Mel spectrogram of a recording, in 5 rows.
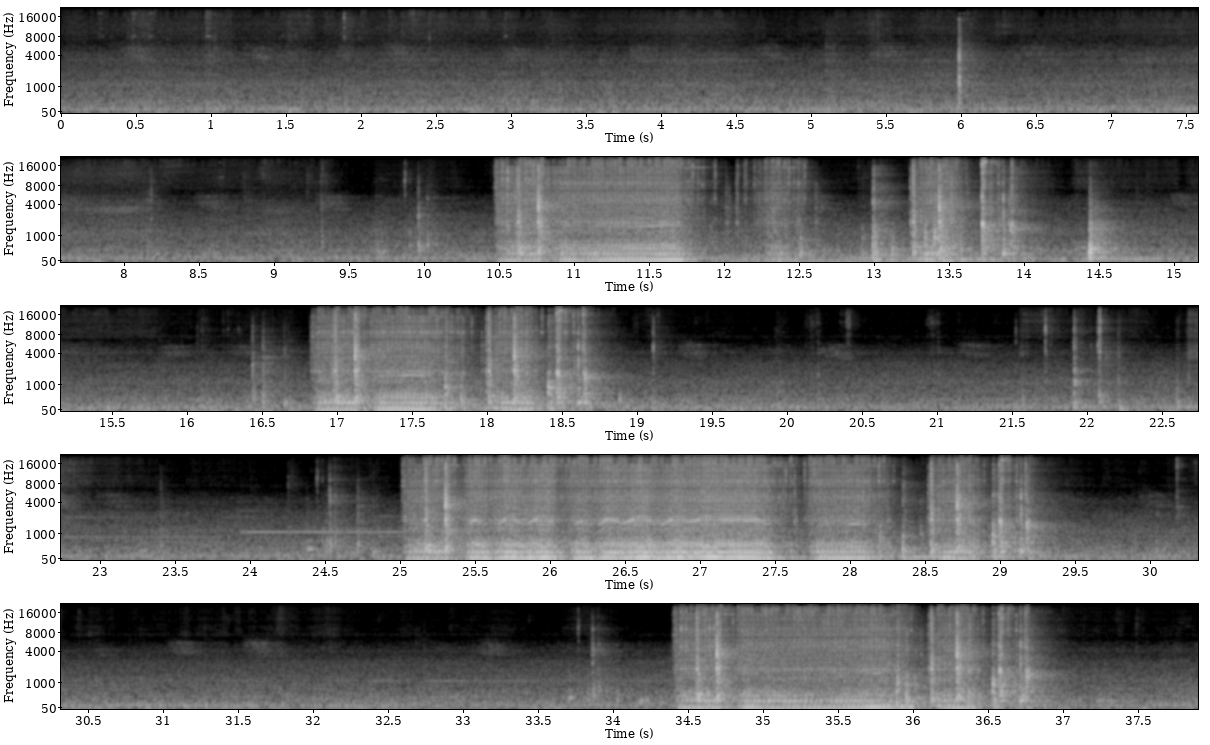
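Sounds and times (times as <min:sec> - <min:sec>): sewing machine stitching: 0:10.5 - 0:14.1, 0:16.8 - 0:18.8, 0:25.0 - 0:29.4, 0:34.4 - 0:37.0.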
